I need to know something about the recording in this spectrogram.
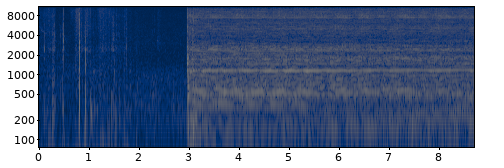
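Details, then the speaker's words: Forest River Palomino SS-1251 pop-up camper roof lift actuator after gearbox lubrication and regreasing: smooth, even motor drone with steady whine, the earlier sand-like crunch in the gears gone; normal roof lift motor operation after fix. "this is much quieter and I no longer hear that crunchy sound like sand in the gears so I think this issue has been fixed"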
